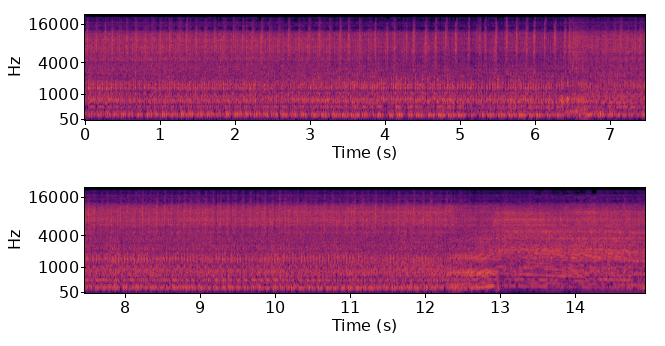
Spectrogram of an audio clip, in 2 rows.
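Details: Hangkai 6.0 outboard after repair of a noise under the flywheel from a disintegrated bearing, block cover removed and cleaned: steady even buzz with a clean rev rise near the end, no knock; normal running.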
